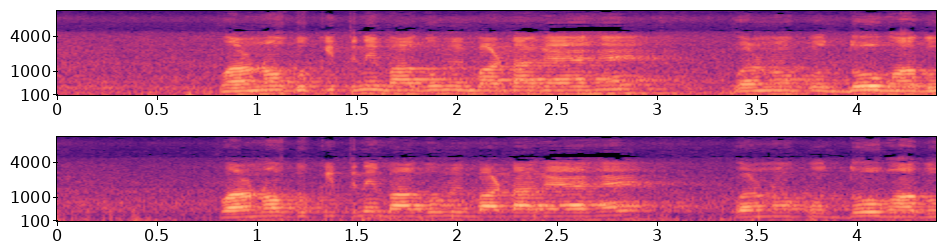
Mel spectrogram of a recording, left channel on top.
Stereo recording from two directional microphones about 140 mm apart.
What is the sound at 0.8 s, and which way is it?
A man's voice, 90° right.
